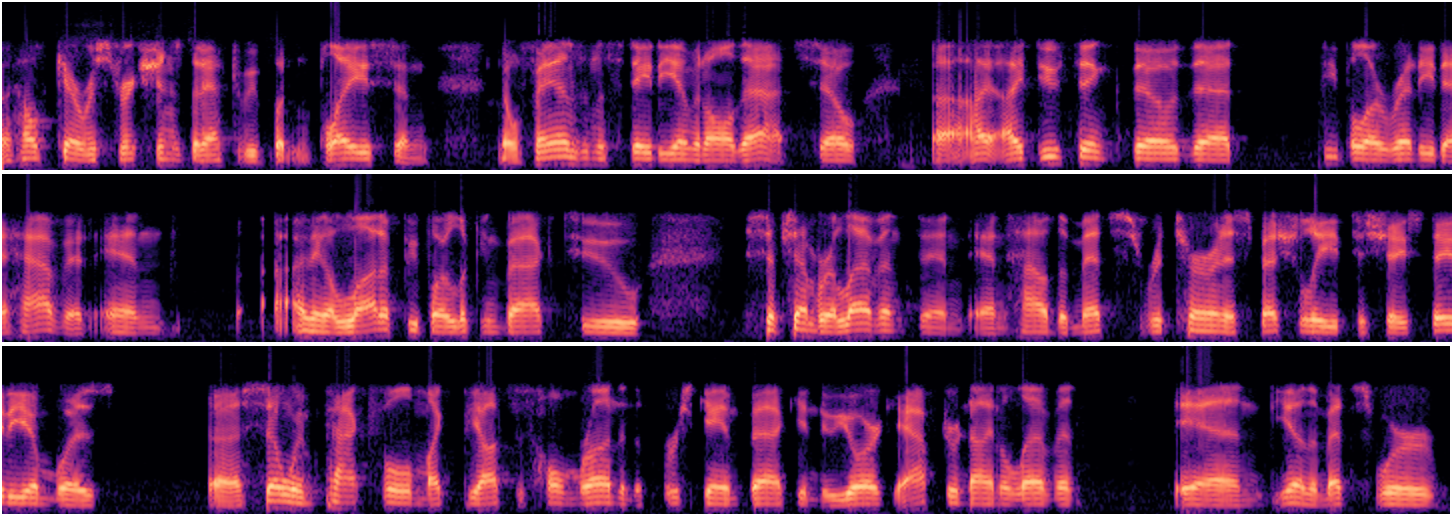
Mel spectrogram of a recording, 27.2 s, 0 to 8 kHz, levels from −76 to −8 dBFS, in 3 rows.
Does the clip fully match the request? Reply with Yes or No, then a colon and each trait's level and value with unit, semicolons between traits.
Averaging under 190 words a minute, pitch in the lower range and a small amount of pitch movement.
Yes: average, 175 wpm; low, 100 Hz; narrow, 2.0 semitones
